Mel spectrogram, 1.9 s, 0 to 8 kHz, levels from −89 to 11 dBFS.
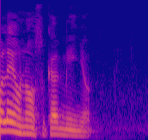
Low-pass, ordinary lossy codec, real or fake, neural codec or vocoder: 7.2 kHz; MP3, 32 kbps; real; none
